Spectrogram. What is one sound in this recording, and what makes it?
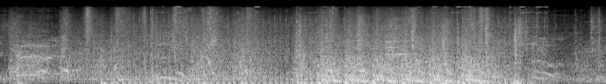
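A revolver fires several shots.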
